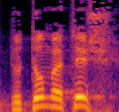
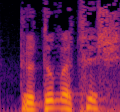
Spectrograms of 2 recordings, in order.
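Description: First: Put-on loud, childish scolding of the table; child's angry outburst. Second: Said in the usual way. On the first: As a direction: shout it like a cross little kid. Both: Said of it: "dann sagen sie".

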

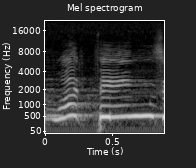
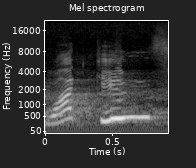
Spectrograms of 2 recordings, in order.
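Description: First: "What things?" said as two words, WHAT then THINGS, through high loud laughter; "What things?" laughed out as two separate words, what plus things; misheard "What things?". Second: "Watkins." said as one name, WAT-kins, through high loud laughter; "Watkins." laughed out as a single surname. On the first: The speaker laughing hard, says "What things?" as two words. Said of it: "I thought she said". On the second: The speaker laughing hard, says the surname "Watkins." as one word. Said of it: "she's saying". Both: Real, not acted.

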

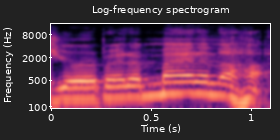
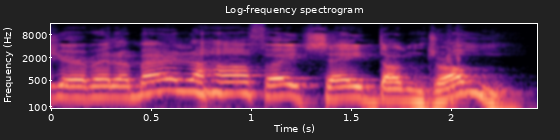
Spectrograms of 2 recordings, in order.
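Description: First: Said in the usual way. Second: Put-on high, loud country accent from Northern Ireland. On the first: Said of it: "and I'll put the accent on here". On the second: Farmer giving directions to lost lads, country accent. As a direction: broaden it into a rural country accent. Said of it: "country accent".

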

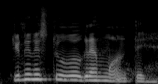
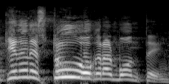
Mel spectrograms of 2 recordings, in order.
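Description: First: Soft, half-hearted challenge; feeble, unconvincing. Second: Loud, high indignant challenge. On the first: Preacher mimicking a timid congregation facing the mountain, feeble. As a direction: say it weakly, with no force behind it. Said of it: "Ay, sí, ya menos se va a mover". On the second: Preacher showing the congregation how to confront a mountain, indignant. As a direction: hit "tú" high and hard, fed up with it. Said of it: "dígalo como que ya se indignó de esa montaña". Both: Shown as a demonstration.

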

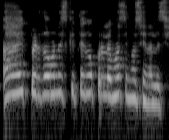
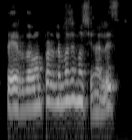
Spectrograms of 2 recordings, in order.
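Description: First: Higher, hurried mock apology; imitating an apologetic employee. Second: Retold dismissive echo. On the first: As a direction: lightly mimic a pleading excuse. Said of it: "Y después". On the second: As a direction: throw the excuse back, unimpressed. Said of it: "Y yo".

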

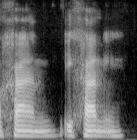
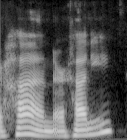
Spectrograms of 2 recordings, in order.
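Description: First: Han and Hani with Spanish vowels and a throaty H; slow Spanish-accented Han y Hani. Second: Said in the usual way. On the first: Shown as a demonstration.

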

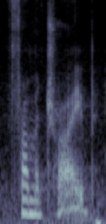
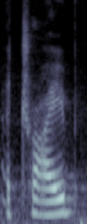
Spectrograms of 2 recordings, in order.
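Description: First: Whispered aside. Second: Said in the usual way. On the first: Real, not acted. Telling a stranger's story, she whispers the correction. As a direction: drop to a soft breathy whisper.

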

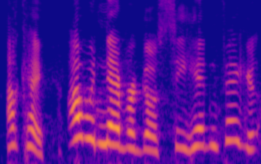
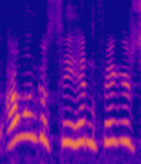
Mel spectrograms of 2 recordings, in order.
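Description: First: Said in the usual way. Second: High, quick mock enthusiasm; fast fake eager. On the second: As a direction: rush it out pretending to want it. Fake eager reply to wife.

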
